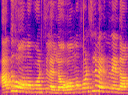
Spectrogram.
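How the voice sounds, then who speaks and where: In a reverberant recording, a woman English teacher with a Malayali accent runs an online class, posing questions and answering them herself. Her voice sits high and moves briskly.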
